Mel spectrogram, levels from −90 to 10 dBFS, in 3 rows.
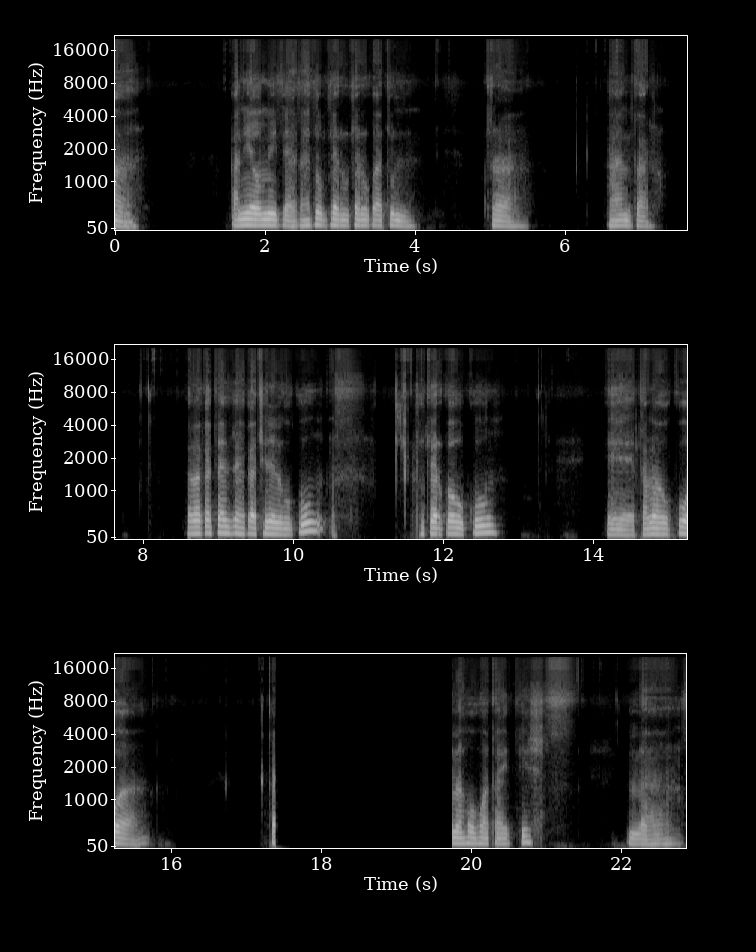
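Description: Right from the start the speech has a hoarse, muffled, grainy quality that never lets up, most likely Opus compression at a low rate, probably around 16 kbps in its hybrid speech mode, even though the top end still reaches about 20.1 kHz.

At 11.81 s there's a repeated buffer: one short slice of about 5.33 ms gets played twice with a hard join, which fits a 256-sample buffer. It's too brief to hear as a stutter, so it comes across as a small click or tick.

From 17.39 s to 19.74 s you get an audio dropout to silence. The signal cuts to silence for roughly 2.36 s, with no room tone at all, and comes back on "a huhuata i". That points to the input being lost rather than a pause in the speech.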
